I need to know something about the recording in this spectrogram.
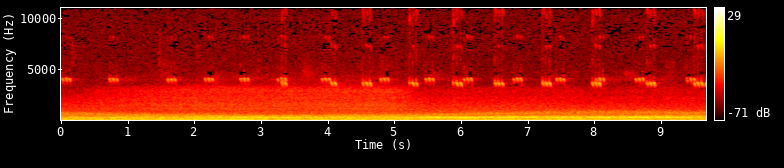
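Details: Crickets at night beside soft, gentle wind: short, high chirps pulse in steady series, roughly two per second, throughout, above a broad, constant low rumble of blowing wind.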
